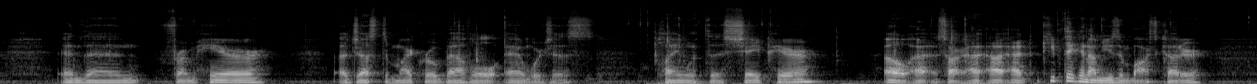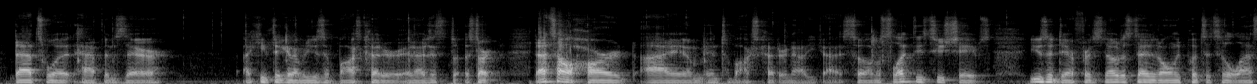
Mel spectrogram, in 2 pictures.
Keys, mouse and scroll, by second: 0.8 scroll up 1, 1.9 ctrl+click, 4.8 shift+middle click, 5.7 click, 6.2 right click, 6.6 alt+w, 6.9 click, 7.4 right click, 9.3 shift+right click, 9.5 shift+a, 10.5 click, 10.8 s, 11.5 click, 11.9 middle click, 13.5 shift+click, 13.8 middle click, 14.7 click, 14.9 Tab, 15.4 2, 15.6 click, 16.0 middle click, 16.5 ctrl+b, 17.0-17.5 scroll up 3, 17.5-18.1 scroll down 3, 18.1 click, 18.3 Tab, 18.5 middle click, 19.2 shift+middle click, 20.1 shift+click, 20.6 middle click, 21.2 q, 21.9 click, 22.3 middle click, 22.7-23.8 scroll up 4, 23.8-24.2 scroll up 2, 24.8 click.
